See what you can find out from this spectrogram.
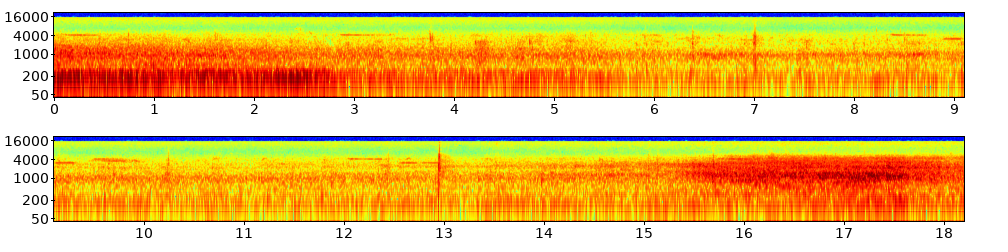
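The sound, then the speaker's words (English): Steady outdoor morning street traffic noise with a low rumbling vehicle at the start, scattered clicks and footsteps in between, and another vehicle swelling louder as it passes by near the end. “Traffic this morning.”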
